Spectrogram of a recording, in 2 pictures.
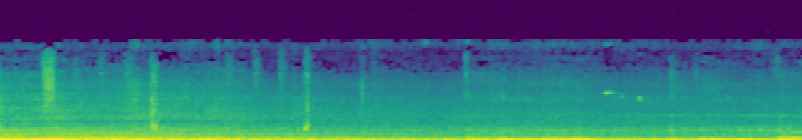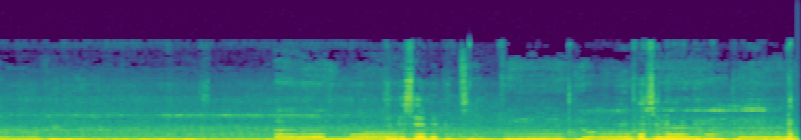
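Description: Footsteps tap on paving stones outdoors.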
